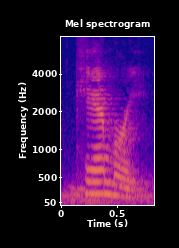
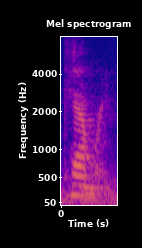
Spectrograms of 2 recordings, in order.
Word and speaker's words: Camry: When I say cam, that's K-A-M, C-A-M, Camry, R-Y, Camry.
